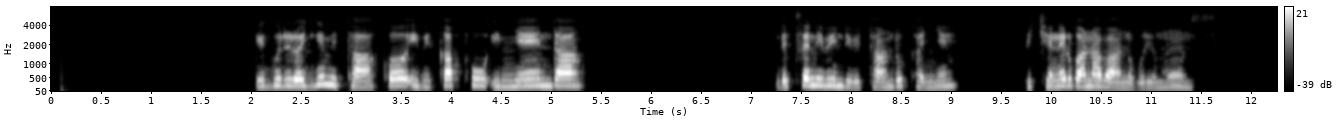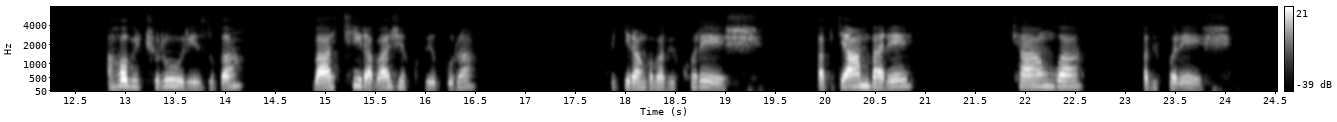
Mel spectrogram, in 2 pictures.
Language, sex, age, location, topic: Kinyarwanda, female, 25-35, Huye, finance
